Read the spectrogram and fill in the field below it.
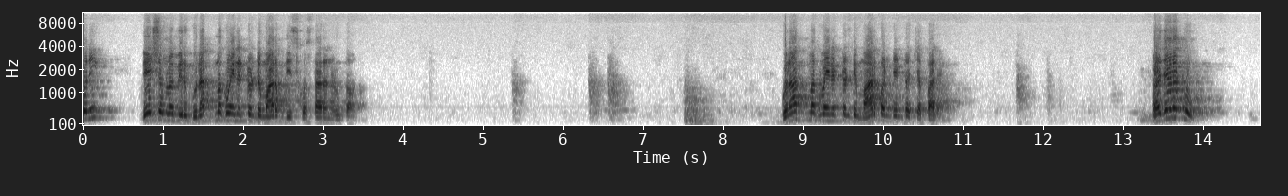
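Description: A man speaks into a microphone with animation, in bursts with pauses.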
